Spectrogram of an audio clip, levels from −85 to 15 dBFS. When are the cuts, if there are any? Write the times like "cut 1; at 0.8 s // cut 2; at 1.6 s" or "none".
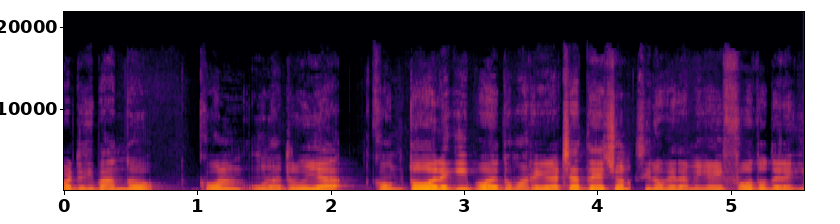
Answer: cut 1; at 4.2 s

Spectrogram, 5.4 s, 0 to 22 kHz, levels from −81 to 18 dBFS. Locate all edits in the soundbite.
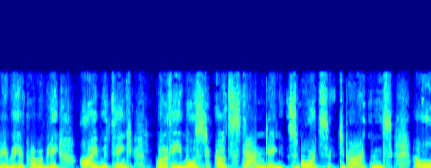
cut 1; at 2.1 s

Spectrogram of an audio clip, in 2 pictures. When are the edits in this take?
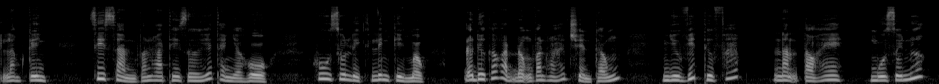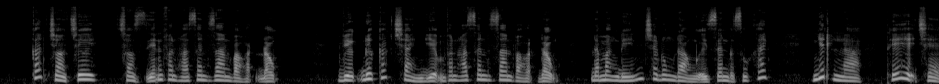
none

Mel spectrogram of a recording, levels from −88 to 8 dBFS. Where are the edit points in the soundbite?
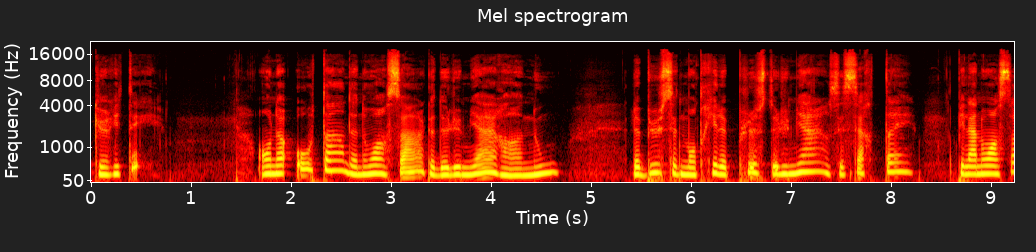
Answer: none

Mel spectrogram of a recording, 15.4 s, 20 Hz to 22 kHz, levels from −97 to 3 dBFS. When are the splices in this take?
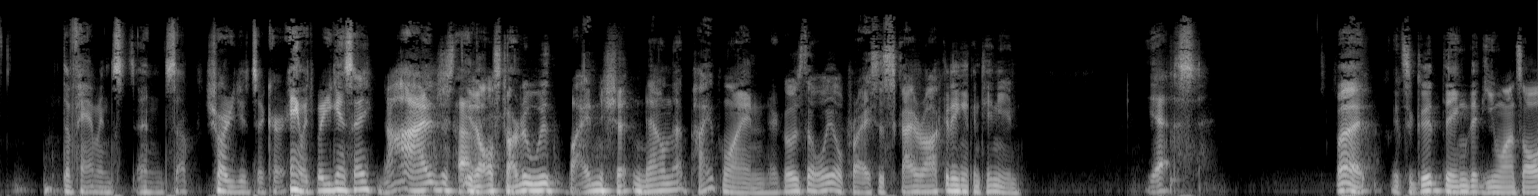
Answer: cut 1; at 9.7 s

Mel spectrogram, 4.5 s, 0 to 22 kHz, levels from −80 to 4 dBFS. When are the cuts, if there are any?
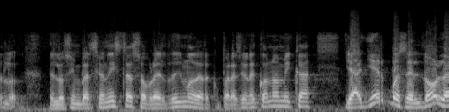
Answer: cut 1; at 3.4 s

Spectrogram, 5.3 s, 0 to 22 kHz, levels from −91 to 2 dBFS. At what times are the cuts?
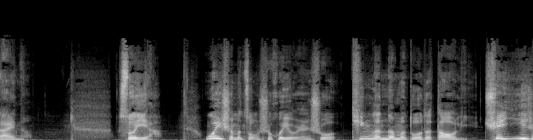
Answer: cut 1; at 1.1 s

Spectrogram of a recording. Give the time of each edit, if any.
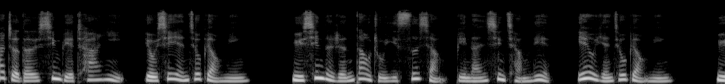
none

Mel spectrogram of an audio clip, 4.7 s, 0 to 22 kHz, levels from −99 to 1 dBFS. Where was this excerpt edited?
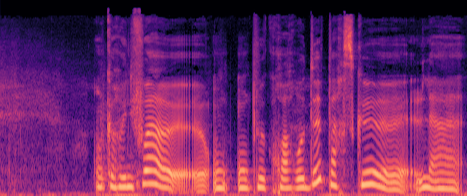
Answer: cut 1; at 2.1 s

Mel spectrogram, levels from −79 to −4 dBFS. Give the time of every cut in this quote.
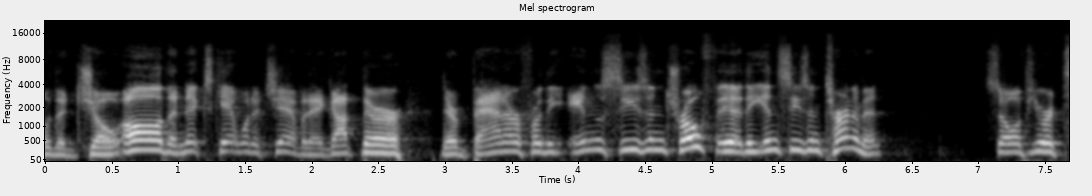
none

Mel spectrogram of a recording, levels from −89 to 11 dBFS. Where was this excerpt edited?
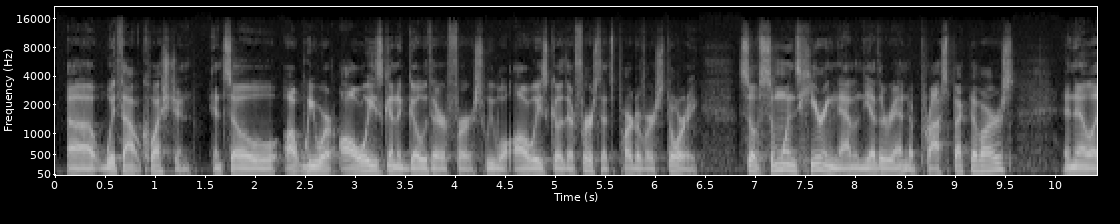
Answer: none

